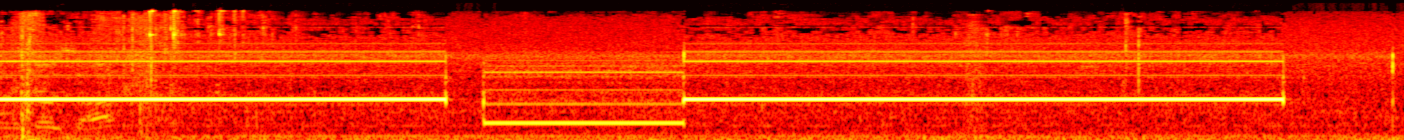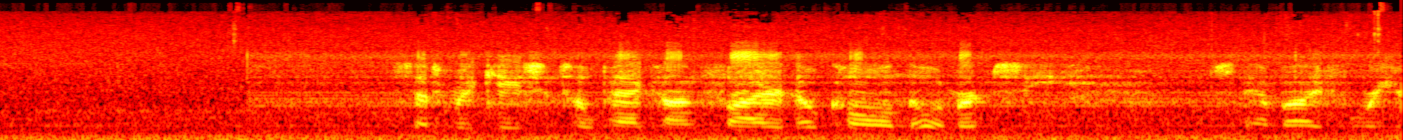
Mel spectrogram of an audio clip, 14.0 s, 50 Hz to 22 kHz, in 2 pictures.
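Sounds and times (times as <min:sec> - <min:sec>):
radio paging tones: 0:00.0 - 0:06.5
faint radio hiss: 0:08.2 - 0:14.0.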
